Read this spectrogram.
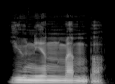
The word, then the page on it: union member: British English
